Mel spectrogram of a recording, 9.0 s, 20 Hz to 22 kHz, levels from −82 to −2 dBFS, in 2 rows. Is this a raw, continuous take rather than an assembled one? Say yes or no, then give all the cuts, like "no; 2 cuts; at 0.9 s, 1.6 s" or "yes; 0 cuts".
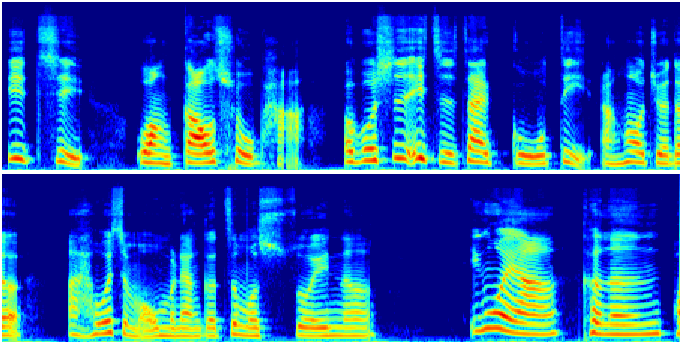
no; 1 cut; at 7.5 s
